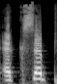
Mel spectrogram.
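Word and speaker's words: except: जैसे मैं बोलूं एक्सेप्ट तो इसकी दो स्पेलिंग हैं। पहली स्पेलिंग है A double C ई पी टी और दूसरी स्पेलिंग है ई एक्स सी ई पी टी। अब दोनों को ही मैं एक्सेप्ट पढूंगा।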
